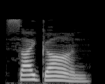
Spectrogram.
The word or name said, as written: saigon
